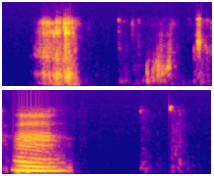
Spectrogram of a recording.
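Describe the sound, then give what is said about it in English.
A quick slurping sip of hot green tea, then a few faint mouth clicks and a swallow, ending in a short, satisfied hum or sigh. “When you're ready, let's take a sip.”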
